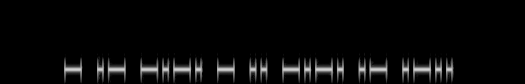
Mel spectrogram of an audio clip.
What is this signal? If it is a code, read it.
Morse code, heard as a keyed tone, about 22 wpm, 700 Hz. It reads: TACTICAL
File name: practice / 22wpm / Eight Letter Words - 22wpm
